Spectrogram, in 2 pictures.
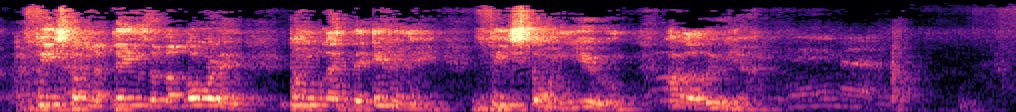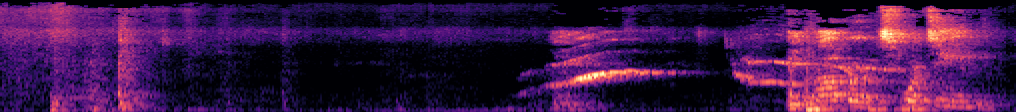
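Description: A man speaks with feeling through a microphone and loudspeakers, in a room with a slight echo.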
